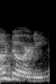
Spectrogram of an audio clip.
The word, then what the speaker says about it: O'Doherty: O'Doherty. I feel like I'm saying that wrong. – O'Doherty. That's right.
